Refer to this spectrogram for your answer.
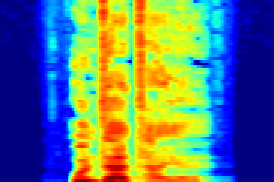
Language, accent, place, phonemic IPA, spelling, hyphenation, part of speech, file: German, Germany, Berlin, /ˈʔʊntɐˌtaɪ̯l/, Unterteil, Un‧ter‧teil, noun, De-Unterteil.ogg
- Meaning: underside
